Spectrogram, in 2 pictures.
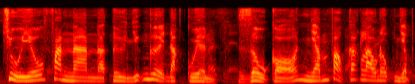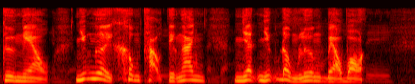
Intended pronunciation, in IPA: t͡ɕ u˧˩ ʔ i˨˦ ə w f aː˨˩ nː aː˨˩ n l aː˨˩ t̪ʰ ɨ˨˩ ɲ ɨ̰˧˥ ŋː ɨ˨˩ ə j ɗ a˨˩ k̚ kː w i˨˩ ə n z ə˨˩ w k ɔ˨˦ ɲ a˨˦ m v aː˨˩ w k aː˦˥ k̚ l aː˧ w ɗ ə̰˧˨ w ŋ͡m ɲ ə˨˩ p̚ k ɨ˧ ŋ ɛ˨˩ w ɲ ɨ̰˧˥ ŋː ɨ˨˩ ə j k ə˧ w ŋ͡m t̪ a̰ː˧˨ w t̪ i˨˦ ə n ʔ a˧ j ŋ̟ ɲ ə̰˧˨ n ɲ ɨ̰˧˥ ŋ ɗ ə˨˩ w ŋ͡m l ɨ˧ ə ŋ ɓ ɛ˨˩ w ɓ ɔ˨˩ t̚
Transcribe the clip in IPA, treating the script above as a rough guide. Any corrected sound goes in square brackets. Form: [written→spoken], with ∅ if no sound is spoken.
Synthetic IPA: t͡ɕ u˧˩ ʔ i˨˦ ə w f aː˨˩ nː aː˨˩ n l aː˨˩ [t̪ʰ→t̪] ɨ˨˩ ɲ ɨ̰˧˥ ŋː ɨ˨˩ ə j ɗ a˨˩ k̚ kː w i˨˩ ə n z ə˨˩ w k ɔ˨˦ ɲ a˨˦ m v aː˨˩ w k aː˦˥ k̚ l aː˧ w ɗ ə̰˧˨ w ŋ͡m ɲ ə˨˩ p̚ k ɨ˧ ŋ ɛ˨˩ w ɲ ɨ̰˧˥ ŋː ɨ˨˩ ə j [k→x] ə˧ w ŋ͡m [t̪→t̪ʰ] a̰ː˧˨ w t̪ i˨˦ ə [n→ŋ] ʔ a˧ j ŋ̟ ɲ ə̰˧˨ n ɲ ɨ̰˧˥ ŋ ɗ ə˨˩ w ŋ͡m l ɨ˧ ə ŋ ɓ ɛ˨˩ w ɓ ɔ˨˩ t̚

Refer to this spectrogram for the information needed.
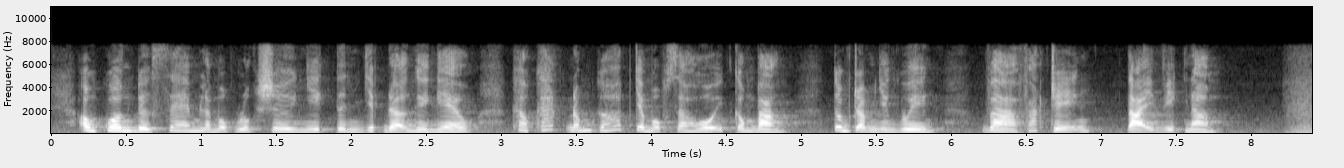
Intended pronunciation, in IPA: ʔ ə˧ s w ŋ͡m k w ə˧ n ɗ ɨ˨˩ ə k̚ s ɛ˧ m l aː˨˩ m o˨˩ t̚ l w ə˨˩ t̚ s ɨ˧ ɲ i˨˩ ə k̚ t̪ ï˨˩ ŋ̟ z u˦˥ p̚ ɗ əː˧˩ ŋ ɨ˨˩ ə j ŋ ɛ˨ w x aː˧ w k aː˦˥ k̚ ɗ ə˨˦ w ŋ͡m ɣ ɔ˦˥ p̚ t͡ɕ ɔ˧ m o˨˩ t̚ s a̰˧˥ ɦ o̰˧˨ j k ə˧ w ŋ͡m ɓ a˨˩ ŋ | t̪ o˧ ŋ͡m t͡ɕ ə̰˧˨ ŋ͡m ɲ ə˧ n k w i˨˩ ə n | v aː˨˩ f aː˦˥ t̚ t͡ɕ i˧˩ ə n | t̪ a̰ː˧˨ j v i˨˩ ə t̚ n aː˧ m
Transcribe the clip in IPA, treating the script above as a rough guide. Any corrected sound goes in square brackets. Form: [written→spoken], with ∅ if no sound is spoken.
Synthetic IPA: ʔ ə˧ [s→∅] w ŋ͡m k w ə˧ n ɗ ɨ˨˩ ə k̚ s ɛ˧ m l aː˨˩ m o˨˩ t̚ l w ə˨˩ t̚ s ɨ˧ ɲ i˨˩ ə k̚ t̪ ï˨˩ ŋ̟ z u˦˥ p̚ ɗ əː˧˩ ŋ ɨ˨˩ ə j ŋ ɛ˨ w x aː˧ w [k→x] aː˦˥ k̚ ɗ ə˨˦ w ŋ͡m ɣ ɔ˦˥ p̚ t͡ɕ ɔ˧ m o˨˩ t̚ s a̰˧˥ ɦ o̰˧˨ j k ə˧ w ŋ͡m ɓ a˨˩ ŋ | t̪ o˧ ŋ͡m t͡ɕ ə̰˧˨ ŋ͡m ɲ ə˧ n k w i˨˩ ə n | v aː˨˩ f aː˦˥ t̚ t͡ɕ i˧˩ ə n | t̪ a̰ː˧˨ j v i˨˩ ə t̚ n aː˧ m

